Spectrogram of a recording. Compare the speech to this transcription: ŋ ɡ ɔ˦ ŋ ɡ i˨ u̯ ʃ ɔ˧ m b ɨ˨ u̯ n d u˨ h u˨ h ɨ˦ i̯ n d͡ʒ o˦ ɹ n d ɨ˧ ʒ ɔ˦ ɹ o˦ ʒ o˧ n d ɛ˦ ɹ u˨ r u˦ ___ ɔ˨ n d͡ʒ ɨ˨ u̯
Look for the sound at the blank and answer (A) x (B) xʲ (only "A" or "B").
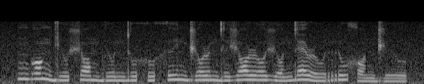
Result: A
